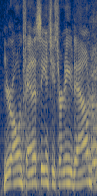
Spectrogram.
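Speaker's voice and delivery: can't believe what he hears; amused disbelief at a student; incredulous. Retold or imitated. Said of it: "I'm like".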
